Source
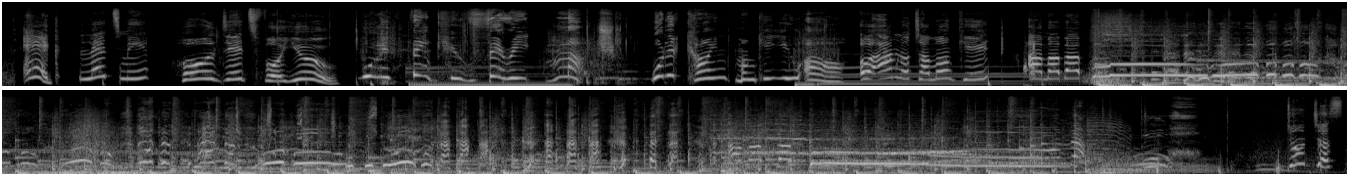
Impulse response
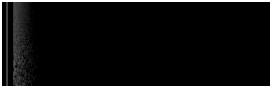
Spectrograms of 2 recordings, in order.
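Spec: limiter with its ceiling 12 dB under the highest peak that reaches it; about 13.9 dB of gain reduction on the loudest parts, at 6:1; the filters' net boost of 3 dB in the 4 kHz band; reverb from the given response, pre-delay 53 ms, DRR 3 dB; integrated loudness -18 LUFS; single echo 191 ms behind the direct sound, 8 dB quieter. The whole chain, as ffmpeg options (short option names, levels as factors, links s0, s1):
-filter_complex "[0:a]equalizer=f=4000:t=o:g=4,acompressor=threshold=0.0178:ratio=6,alimiter=level_in=2:limit=0.0631:level=0:latency=1,volume=0.501,aecho=1:1:191:0.398,asplit=2[s0][s1];[1:a]atrim=start_sample=2205,adelay=53[s2];[s1][s2]afir=irnorm=-1:irlink=0,volume=0.501[s3];[s0][s3]amix=inputs=2:normalize=0,volume=10"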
